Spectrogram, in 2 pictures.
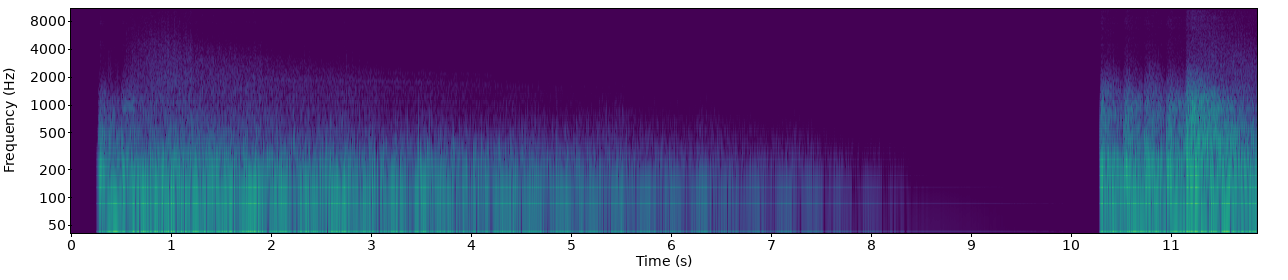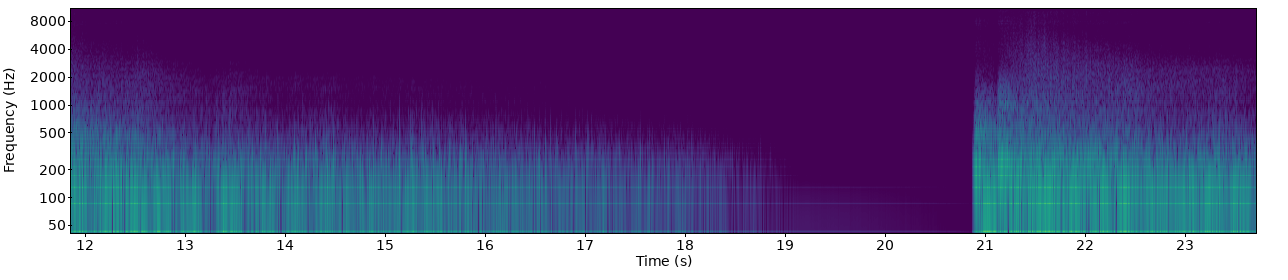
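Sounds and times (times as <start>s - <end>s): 
long rolling cartoon explosion: 0.3s - 7.4s, 10.3s - 18.4s, 21.0s - 23.7s
cartoon timpani drum hits: 10.3s - 13.8s, 20.9s - 22.4s.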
